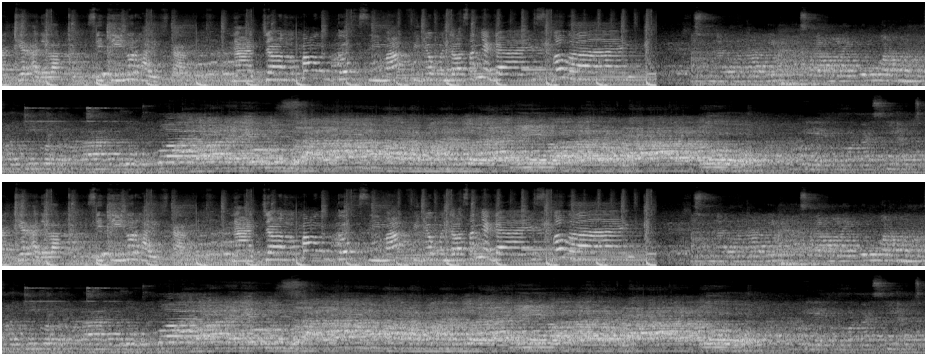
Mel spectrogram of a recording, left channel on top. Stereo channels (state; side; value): normal; both; correlation 0.80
